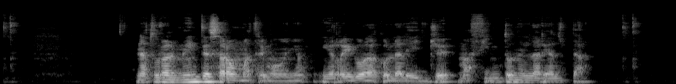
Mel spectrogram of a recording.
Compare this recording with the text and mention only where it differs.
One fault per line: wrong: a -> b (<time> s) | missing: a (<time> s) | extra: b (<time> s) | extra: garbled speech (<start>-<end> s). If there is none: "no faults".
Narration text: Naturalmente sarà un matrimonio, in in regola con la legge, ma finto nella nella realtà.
missing: in (3.4 s)
missing: nella (5.4 s)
